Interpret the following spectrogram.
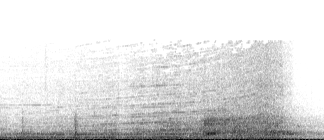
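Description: A door creaking open with a low, drawn-out groan, likened to a little fart, over a steady low rumble. A hiss swells in the second half and cuts off suddenly just before the end.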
